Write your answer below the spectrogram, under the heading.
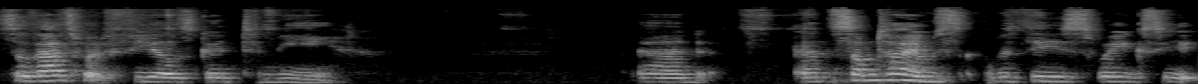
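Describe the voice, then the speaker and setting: A woman with a Canadian accent talks at a fairly slow pace in a fairly high voice, with ordinary pitch variation and big swings in loudness. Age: 60s. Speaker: beauty vlogger. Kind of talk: product review tutorial. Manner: casual, chatty with hesitations.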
